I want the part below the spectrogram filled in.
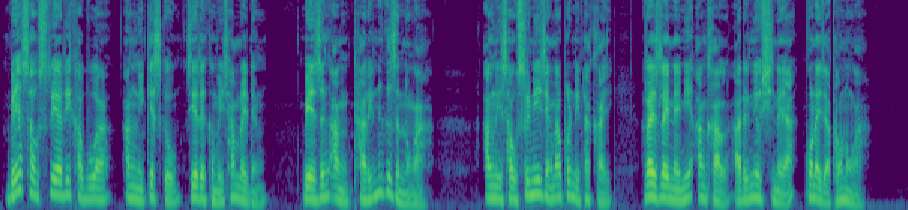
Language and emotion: Bodo, disgusted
